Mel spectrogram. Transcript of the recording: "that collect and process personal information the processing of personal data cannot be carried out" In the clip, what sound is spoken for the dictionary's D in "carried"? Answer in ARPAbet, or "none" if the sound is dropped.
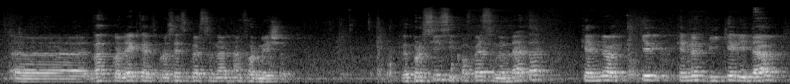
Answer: D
